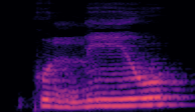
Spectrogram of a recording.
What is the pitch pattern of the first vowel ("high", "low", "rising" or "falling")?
low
